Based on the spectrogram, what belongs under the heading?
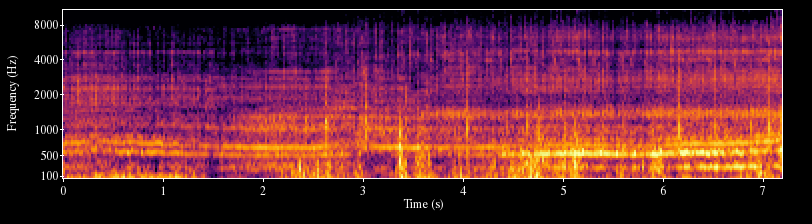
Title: Sur-Ron knocking sound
